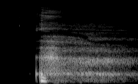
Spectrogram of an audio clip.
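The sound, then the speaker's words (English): A single long, breathy yawn starts abruptly after a brief silence and stretches on steadily, with no talking around it. “Sorry for the yawn.”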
